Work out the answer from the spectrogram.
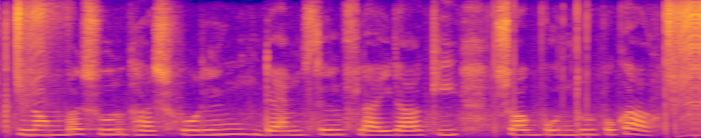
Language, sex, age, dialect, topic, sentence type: Bengali, female, 25-30, Standard Colloquial, agriculture, question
